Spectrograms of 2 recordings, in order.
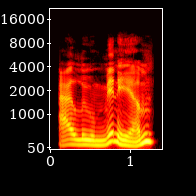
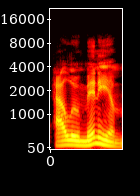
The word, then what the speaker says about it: aluminium: spell the word aluminum my husband Kyle insists that aluminium is correct I know that's how they say it in the UK but Kyle and I have lived in the US our entire lives I say it's pretentious to ask for the aluminium foil he says the rest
